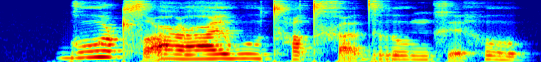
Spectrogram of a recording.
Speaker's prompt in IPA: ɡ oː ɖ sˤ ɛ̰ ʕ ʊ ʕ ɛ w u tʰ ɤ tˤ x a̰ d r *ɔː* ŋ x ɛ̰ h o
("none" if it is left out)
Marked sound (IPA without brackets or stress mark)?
oː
